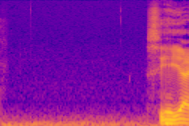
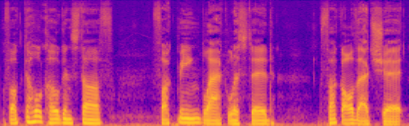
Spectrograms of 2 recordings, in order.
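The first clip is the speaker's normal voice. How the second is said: each word dropped slow and heavy; slow and emphatic; 3 semitones lower, slower than usual. Real, not acted. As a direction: lay it down, word by word. Pleading partner to drop feud.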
